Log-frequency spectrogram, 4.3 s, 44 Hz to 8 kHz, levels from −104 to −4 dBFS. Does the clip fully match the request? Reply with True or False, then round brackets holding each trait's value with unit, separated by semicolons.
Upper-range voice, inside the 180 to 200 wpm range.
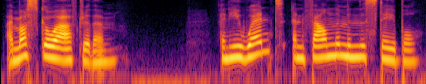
True (220 Hz; 195 wpm)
